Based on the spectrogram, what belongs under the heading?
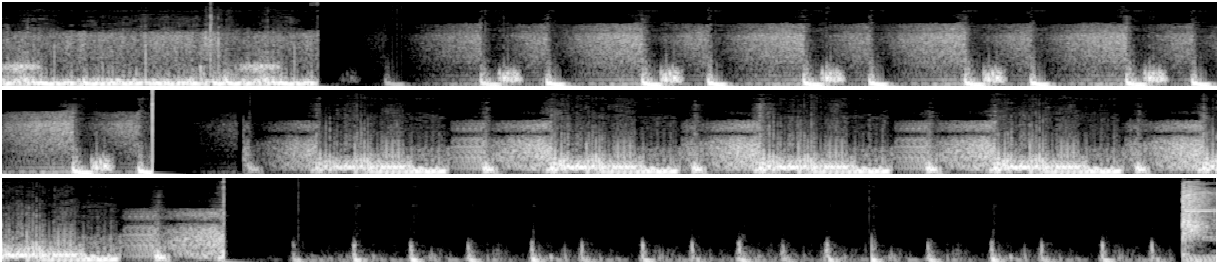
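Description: Rhythmic whooshing heart pulses across three segments, with flow noise between beats consistent with a murmur.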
